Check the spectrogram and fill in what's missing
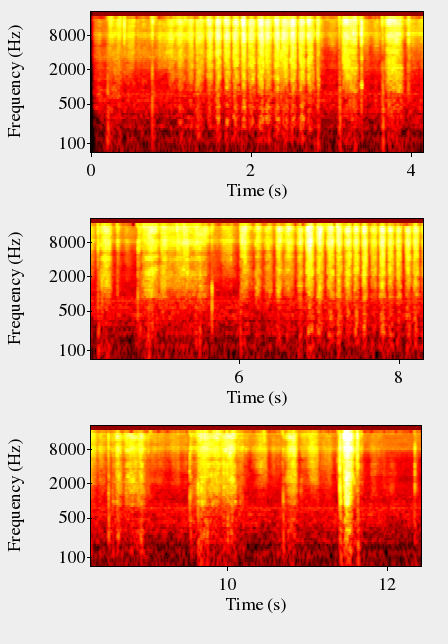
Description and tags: Sound of me drawing with a pencil.
writing, paper, newspaper, picasso, drawing, Pencil, art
